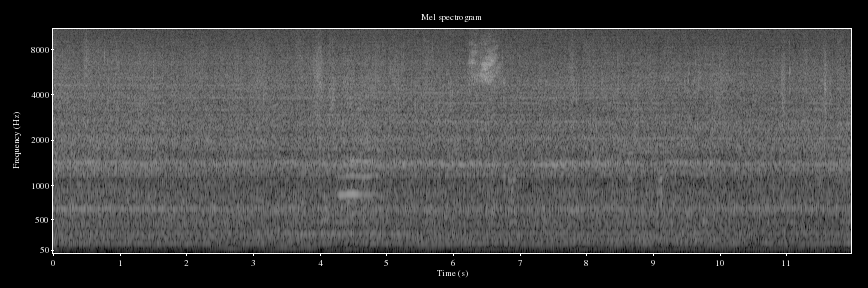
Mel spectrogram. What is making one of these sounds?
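Water churns and laps against a ship's hull.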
